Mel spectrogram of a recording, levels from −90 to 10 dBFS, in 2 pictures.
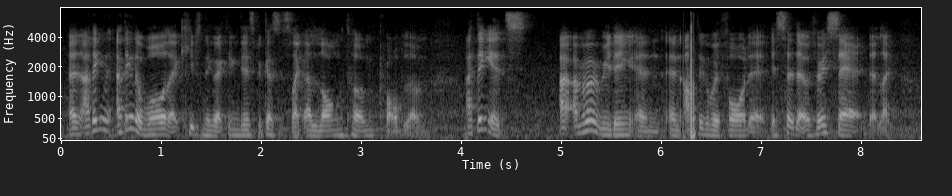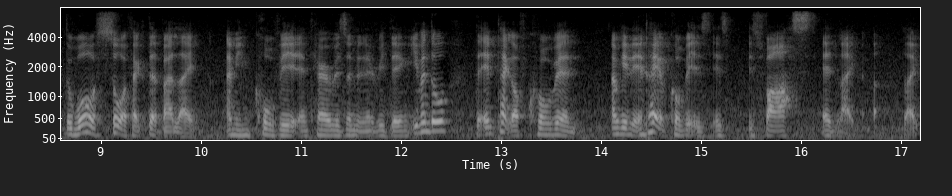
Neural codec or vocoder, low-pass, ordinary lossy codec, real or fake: vocoder, 22.05 kHz, 80 mel bands, WaveNeXt; 7.2 kHz; none; fake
